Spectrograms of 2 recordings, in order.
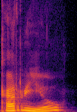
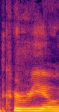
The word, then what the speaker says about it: Carrillo: Yeah, so my name is Carrillo, or Carrillo. That's uh, probably can't roll your Rs. can't roll your Rs, just you know, Carrillo is totally fine.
